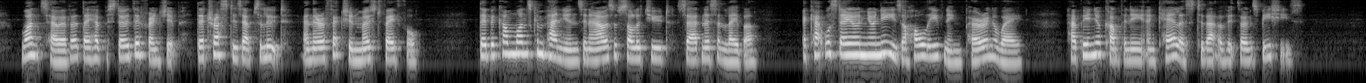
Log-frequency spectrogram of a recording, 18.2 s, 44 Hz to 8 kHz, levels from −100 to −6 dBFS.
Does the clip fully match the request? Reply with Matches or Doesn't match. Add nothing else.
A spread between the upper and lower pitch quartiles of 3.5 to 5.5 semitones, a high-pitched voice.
Matches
